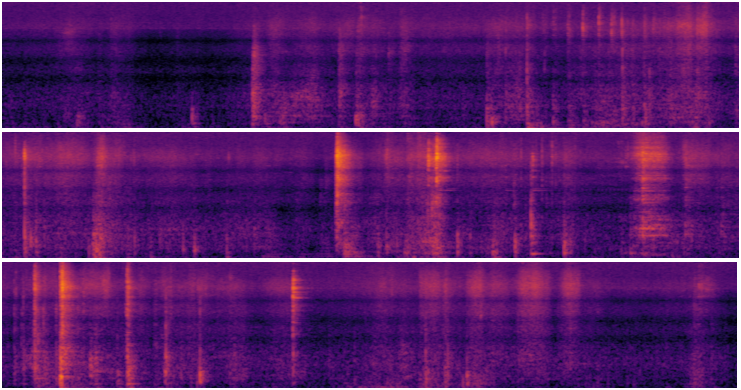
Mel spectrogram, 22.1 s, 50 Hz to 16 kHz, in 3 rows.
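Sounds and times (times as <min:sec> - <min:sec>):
fabric rustling: 0:05.9 - 0:22.0.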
